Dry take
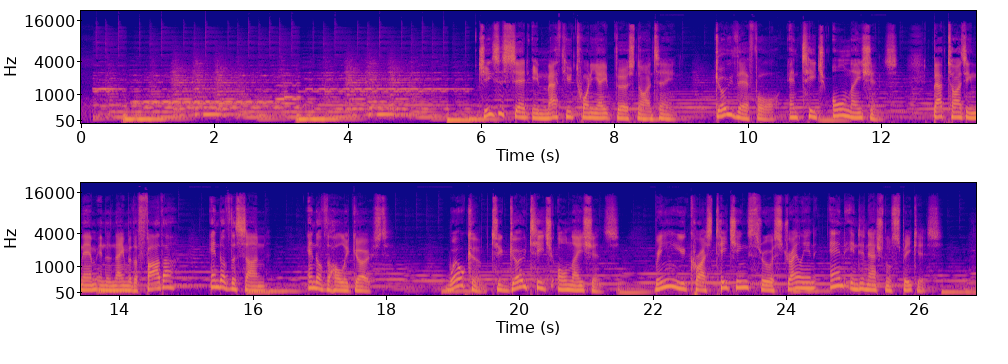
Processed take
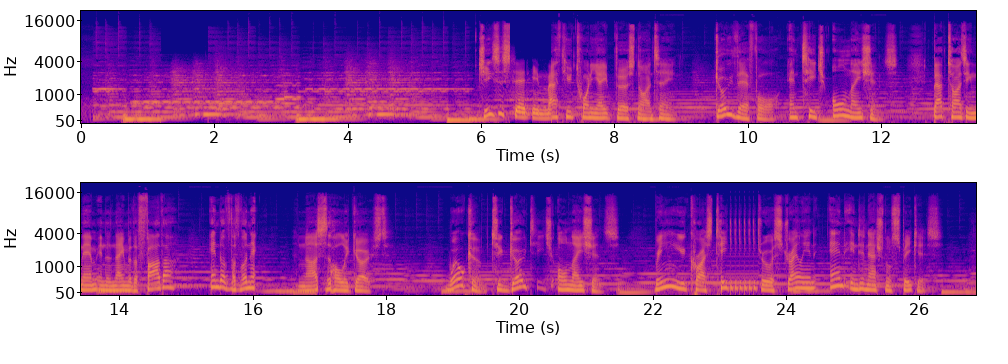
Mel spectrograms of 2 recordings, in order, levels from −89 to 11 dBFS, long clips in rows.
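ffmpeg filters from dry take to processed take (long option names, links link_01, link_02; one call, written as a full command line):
ffmpeg -i in.wav -filter_complex "[0:a]asettb=1/sr,asplit=3[link_01][link_02][link_03];[link_01]atrim=end=1.194[link_04];[link_02]atrim=start=1.19:end=1.9,asetpts=PTS-STARTPTS,afade=type=in:duration=0.004:curve=qsin,afade=type=out:start_time=0.706:duration=0.004:curve=qsin,highpass=140,equalizer=frequency=230:width_type=q:width=4:gain=3,equalizer=frequency=380:width_type=q:width=4:gain=-4,equalizer=frequency=550:width_type=q:width=4:gain=-9,lowpass=frequency=3300:width=0.5412,lowpass=frequency=3300:width=1.3066[link_05];[link_03]atrim=start=1.896[link_06];[link_04][link_05]acrossfade=duration=0.004:curve1=hsin:curve2=qsin[link_07];[link_07][link_06]acrossfade=duration=0.004:curve1=qsin:curve2=hsin,asettb=1/sr,asplit=3[link_08][link_09][link_10];[link_08]atrim=end=2.614[link_11];[link_09]atrim=start=2.61:end=4.6,asetpts=PTS-STARTPTS,afade=type=in:duration=0.004:curve=qsin,afade=type=out:start_time=1.986:duration=0.004:curve=qsin,equalizer=frequency=11000:width_type=o:width=0.85:gain=-12[link_12];[link_10]atrim=start=4.596[link_13];[link_11][link_12]acrossfade=duration=0.004:curve1=hsin:curve2=qsin[link_14];[link_14][link_13]acrossfade=duration=0.004:curve1=qsin:curve2=hsin,asettb=1/sr,asplit=3[link_15][link_16][link_17];[link_15]atrim=end=6.424[link_18];[link_16]atrim=start=6.42:end=7.05,asetpts=PTS-STARTPTS,afade=type=in:duration=0.004:curve=qsin,afade=type=out:start_time=0.626:duration=0.004:curve=qsin,highpass=180,equalizer=frequency=200:width_type=q:width=4:gain=5,equalizer=frequency=280:width_type=q:width=4:gain=8,equalizer=frequency=400:width_type=q:width=4:gain=7,equalizer=frequency=760:width_type=q:width=4:gain=9,equalizer=frequency=1100:width_type=q:width=4:gain=5,lowpass=frequency=2100:width=0.5412,lowpass=frequency=2100:width=1.3066[link_19];[link_17]atrim=start=7.046[link_20];[link_18][link_19]acrossfade=duration=0.004:curve1=hsin:curve2=qsin[link_21];[link_21][link_20]acrossfade=duration=0.004:curve1=qsin:curve2=hsin,asplit=12[link_22][link_23][link_24][link_25][link_26][link_27][link_28][link_29][link_30][link_31][link_32][link_33];[link_22]atrim=end=15.692[link_34];[link_23]atrim=start=15.688:end=17.162,asetpts=PTS-STARTPTS,areverse[link_35];[link_24]atrim=start=17.158:end=20.22,asetpts=PTS-STARTPTS,afade=type=out:start_time=2.812:duration=0.25:silence=0.105925[link_36];[link_25]atrim=start=20.22:end=20.33,asetpts=PTS-STARTPTS,volume=-19.5dB[link_37];[link_26]atrim=start=20.33:end=23.162,asetpts=PTS-STARTPTS,afade=type=in:duration=0.25:silence=0.105925[link_38];[link_27]atrim=start=23.088:end=23.162[link_39];[link_28]atrim=start=23.088:end=23.162[link_40];[link_29]atrim=start=23.088:end=23.162[link_41];[link_30]atrim=start=23.088:end=23.162[link_42];[link_31]atrim=start=23.088:end=23.162[link_43];[link_32]atrim=start=23.088:end=23.162[link_44];[link_33]atrim=start=23.578[link_45];[link_34][link_35]acrossfade=duration=0.004:curve1=hsin:curve2=hsin[link_46];[link_36][link_37][link_38]concat=n=3:v=0:a=1[link_47];[link_46][link_47]acrossfade=duration=0.004:curve1=hsin:curve2=hsin[link_48];[link_48][link_39]acrossfade=duration=0.004:curve1=hsin:curve2=hsin[link_49];[link_49][link_40]acrossfade=duration=0.004:curve1=hsin:curve2=hsin[link_50];[link_50][link_41]acrossfade=duration=0.004:curve1=hsin:curve2=hsin[link_51];[link_51][link_42]acrossfade=duration=0.004:curve1=hsin:curve2=hsin[link_52];[link_52][link_43]acrossfade=duration=0.004:curve1=hsin:curve2=hsin[link_53];[link_53][link_44]acrossfade=duration=0.004:curve1=hsin:curve2=hsin[link_54];[link_54][link_45]acrossfade=duration=0.004:curve1=hsin:curve2=hsin" out.wav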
